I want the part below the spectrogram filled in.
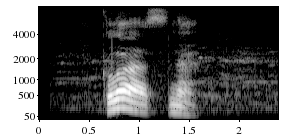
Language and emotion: Russian, positive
